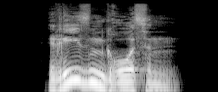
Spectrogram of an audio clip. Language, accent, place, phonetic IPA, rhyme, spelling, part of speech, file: German, Germany, Berlin, [ˈʁiːzn̩ˈɡʁoːsn̩], -oːsn̩, riesengroßen, adjective, De-riesengroßen.ogg
- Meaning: inflection of riesengroß: 1. strong genitive masculine/neuter singular 2. weak/mixed genitive/dative all-gender singular 3. strong/weak/mixed accusative masculine singular 4. strong dative plural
